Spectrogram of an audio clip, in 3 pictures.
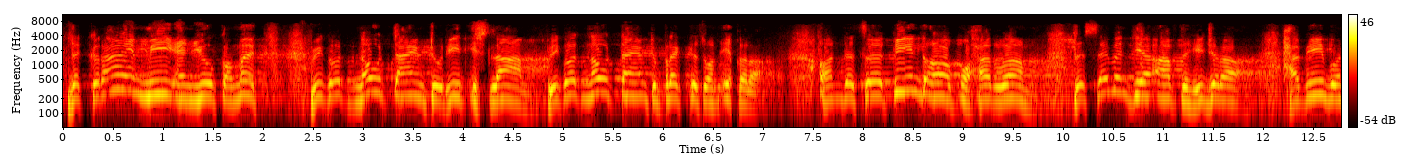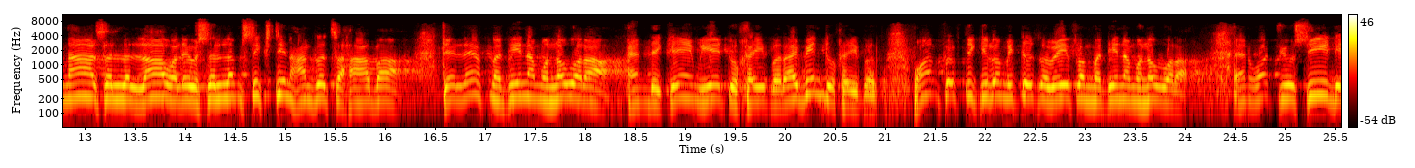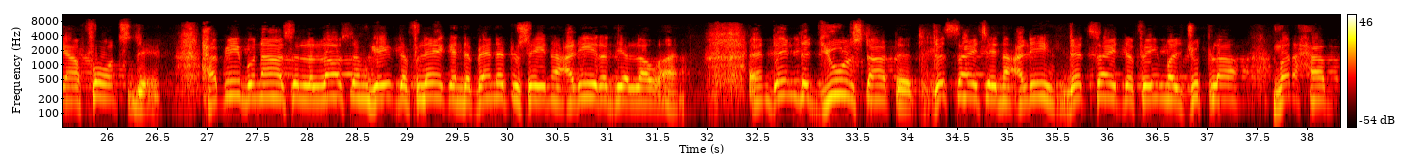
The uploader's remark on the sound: Jumah Lecture at Rainbow Masjid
